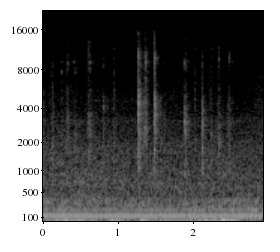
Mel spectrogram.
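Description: Python code typed into a Jupyter Notebook code cell on a computer keyboard: scattered soft key clicks, a few sharper taps, sitting over a constant low hum.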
